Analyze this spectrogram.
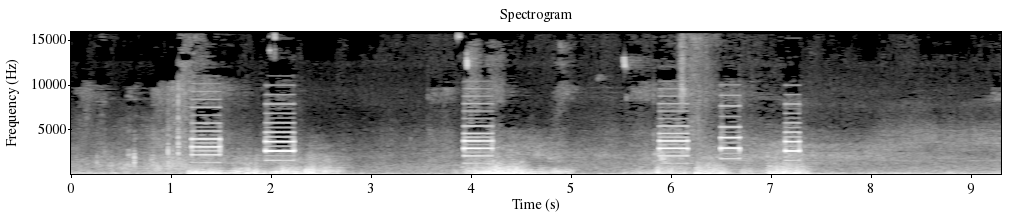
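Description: Paragliding variometer beeping in about six short, unevenly spaced beeps, the sign of the glider climbing after takeoff. Wind rushes on the microphone underneath.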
